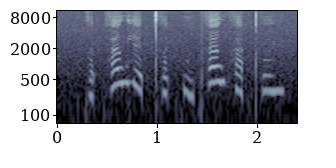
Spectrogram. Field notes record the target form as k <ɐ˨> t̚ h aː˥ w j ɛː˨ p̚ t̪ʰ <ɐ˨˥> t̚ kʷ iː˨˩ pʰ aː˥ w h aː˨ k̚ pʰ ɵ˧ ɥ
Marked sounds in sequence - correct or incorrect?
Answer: correct, correct

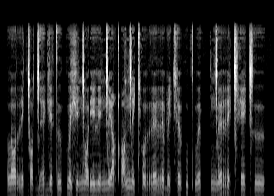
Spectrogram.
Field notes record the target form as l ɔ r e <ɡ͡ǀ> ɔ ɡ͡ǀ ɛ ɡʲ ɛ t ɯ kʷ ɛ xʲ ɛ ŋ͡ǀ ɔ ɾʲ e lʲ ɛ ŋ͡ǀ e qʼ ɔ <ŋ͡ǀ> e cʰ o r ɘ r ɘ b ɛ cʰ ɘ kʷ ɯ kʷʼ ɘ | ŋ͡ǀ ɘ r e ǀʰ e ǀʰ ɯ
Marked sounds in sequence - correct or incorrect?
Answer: incorrect: ǀ, correct

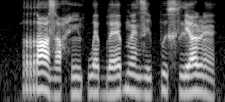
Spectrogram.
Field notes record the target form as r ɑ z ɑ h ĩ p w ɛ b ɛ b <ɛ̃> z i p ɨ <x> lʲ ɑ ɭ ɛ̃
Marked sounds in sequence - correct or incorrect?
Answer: correct, correct

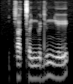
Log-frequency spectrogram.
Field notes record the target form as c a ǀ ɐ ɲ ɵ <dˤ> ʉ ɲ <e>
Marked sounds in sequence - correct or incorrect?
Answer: incorrect: d, correct

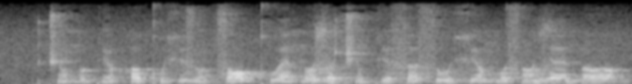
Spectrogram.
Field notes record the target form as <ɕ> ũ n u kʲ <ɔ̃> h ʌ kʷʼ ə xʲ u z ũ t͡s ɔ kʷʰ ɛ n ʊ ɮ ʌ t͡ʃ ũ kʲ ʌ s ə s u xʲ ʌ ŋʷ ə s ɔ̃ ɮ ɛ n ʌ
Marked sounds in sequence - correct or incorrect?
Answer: incorrect: t͡ʃ, correct

